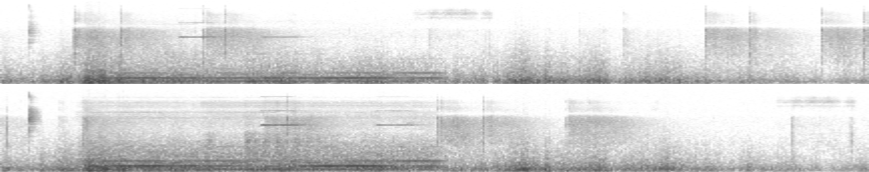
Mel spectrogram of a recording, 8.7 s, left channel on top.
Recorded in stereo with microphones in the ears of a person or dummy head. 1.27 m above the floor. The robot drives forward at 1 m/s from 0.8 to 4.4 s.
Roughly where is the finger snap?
Right.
